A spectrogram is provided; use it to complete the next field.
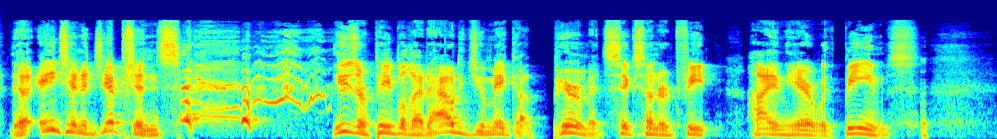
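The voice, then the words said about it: Imitates another person's voice. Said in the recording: “your Alex Jones impersonation”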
